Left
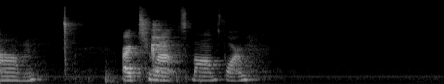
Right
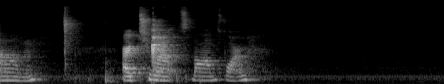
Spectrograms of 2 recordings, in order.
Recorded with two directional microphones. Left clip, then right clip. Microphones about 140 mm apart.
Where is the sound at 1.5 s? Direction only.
65° right (ahead or behind).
